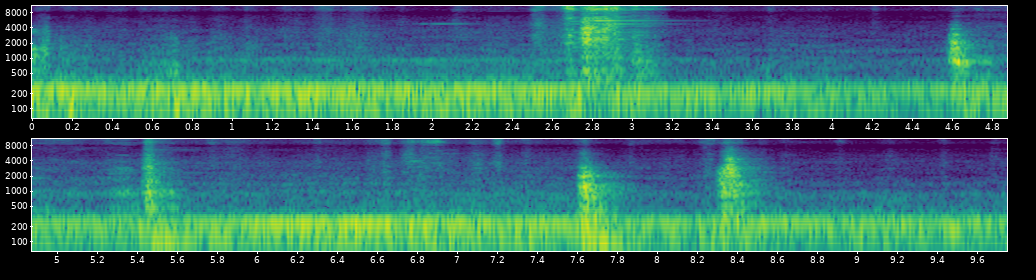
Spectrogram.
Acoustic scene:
kitchen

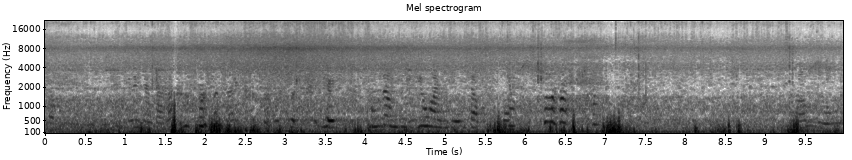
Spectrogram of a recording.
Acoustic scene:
residential area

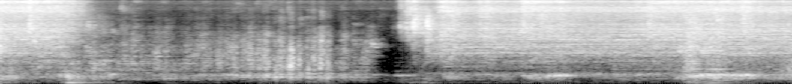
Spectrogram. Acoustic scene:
restroom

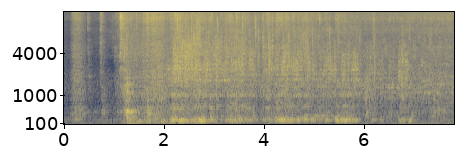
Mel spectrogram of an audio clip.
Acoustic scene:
restroom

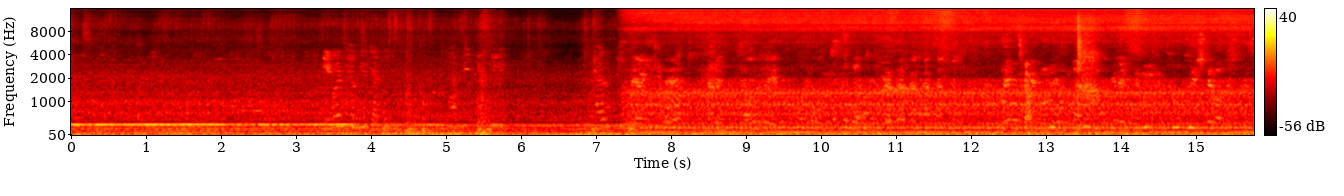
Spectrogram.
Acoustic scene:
bus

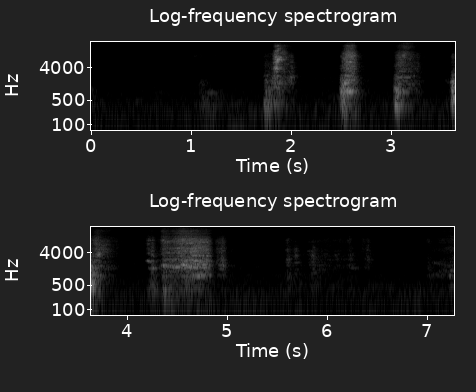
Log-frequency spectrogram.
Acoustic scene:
kitchen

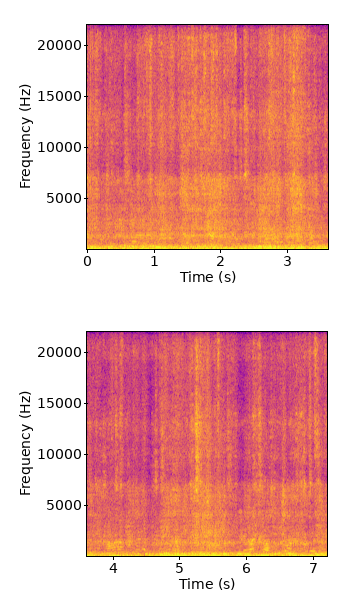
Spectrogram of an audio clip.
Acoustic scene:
bus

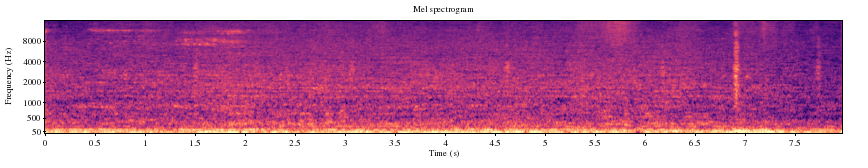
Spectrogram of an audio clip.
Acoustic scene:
car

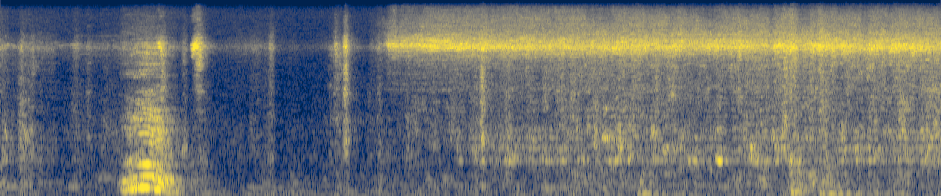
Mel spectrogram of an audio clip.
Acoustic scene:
kitchen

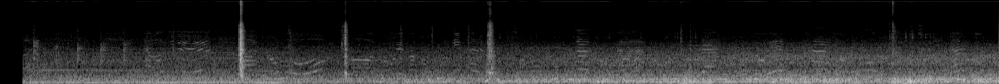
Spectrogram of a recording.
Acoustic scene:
car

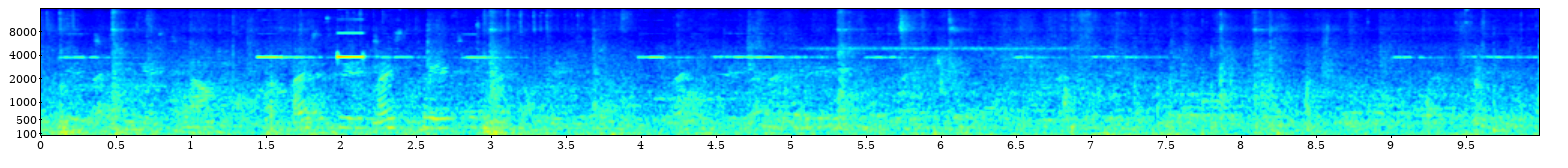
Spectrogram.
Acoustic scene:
subway station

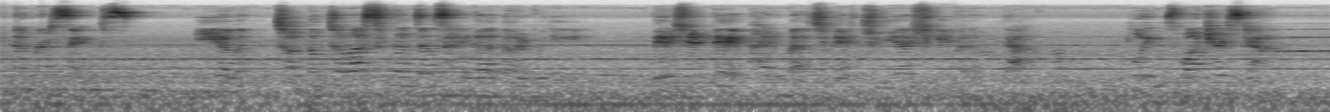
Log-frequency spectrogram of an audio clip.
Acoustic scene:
subway train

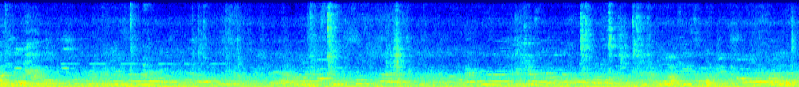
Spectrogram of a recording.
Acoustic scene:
cafe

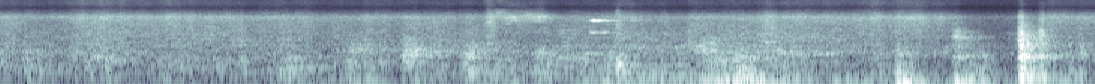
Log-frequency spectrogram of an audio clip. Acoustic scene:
elevator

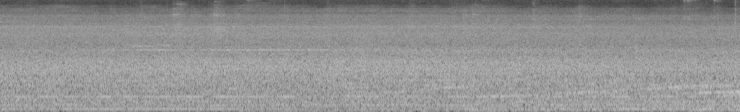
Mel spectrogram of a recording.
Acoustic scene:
subway station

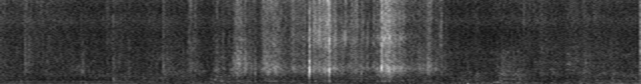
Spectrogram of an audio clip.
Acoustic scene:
cafe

